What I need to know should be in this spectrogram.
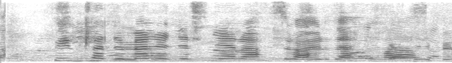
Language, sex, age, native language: Icelandic, female, 13, Icelandic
